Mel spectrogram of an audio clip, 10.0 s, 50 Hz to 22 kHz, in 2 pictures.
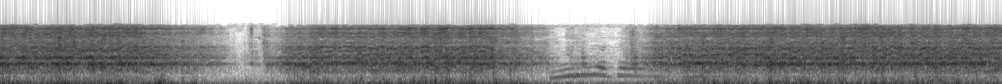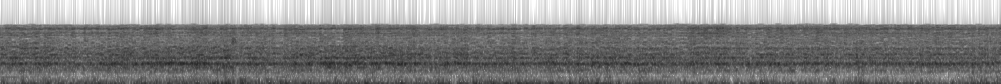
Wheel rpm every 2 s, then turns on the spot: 100, 80, 160, 160, 160.
2-4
